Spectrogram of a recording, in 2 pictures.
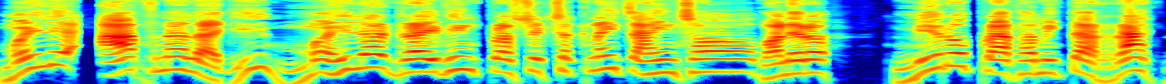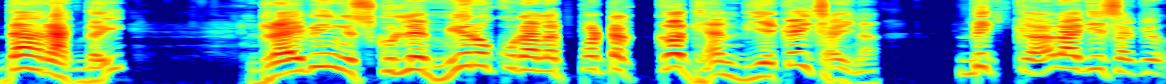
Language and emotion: Nepali, angry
